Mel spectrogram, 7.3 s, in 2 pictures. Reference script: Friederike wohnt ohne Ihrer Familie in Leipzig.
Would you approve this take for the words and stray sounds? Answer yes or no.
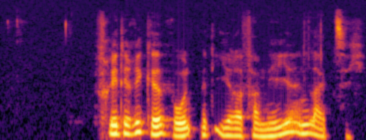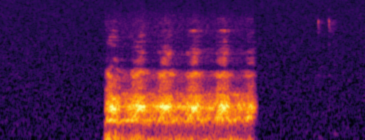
no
